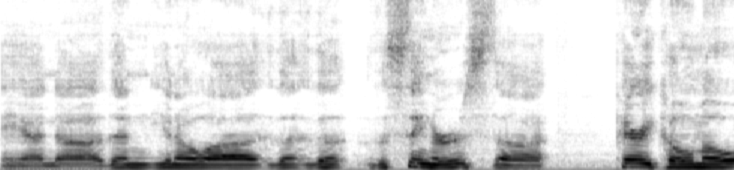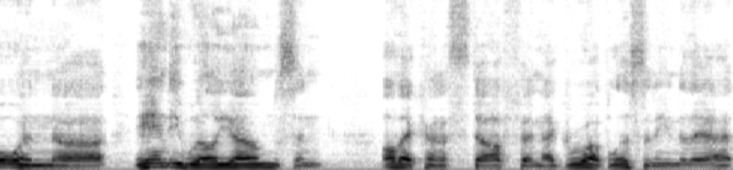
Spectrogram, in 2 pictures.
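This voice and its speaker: A man's fairly high-pitched voice with a dark, mellow tone, at a very slow pace. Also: ordinary pitch variation. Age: 60s. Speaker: ham radio operator. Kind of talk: casual chat. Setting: ham radio contact. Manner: halting, many fillers.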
